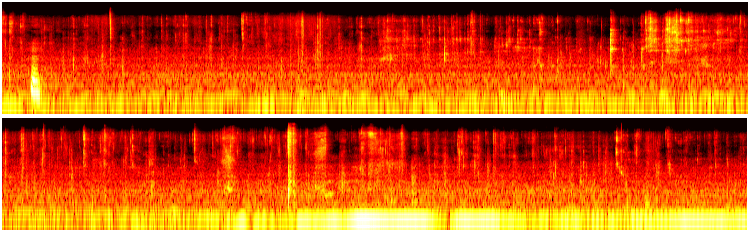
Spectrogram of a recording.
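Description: Close-miked chewing and biting of roast duck: wet mouth clicks and crunches of the crisp skin, scattered through, with a low rumble about two-thirds of the way through.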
